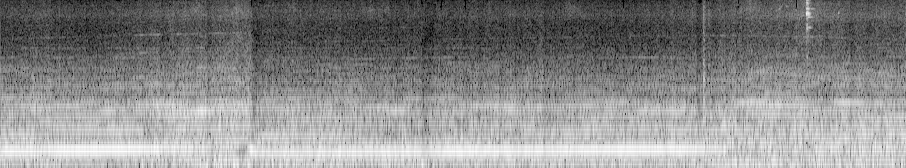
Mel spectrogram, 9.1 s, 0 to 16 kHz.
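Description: A Porsche GT3 RS engine roars loudly under hard acceleration on a track, its pitch dropping briefly at a quick gear change early on, then climbing steadily again with no talking.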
